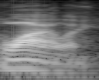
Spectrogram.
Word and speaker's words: Willie: Spelled, for anybody who's going to look that up, it's spelled like Willie, W-I-L-L-I-E, but it is pronounced Wiley.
